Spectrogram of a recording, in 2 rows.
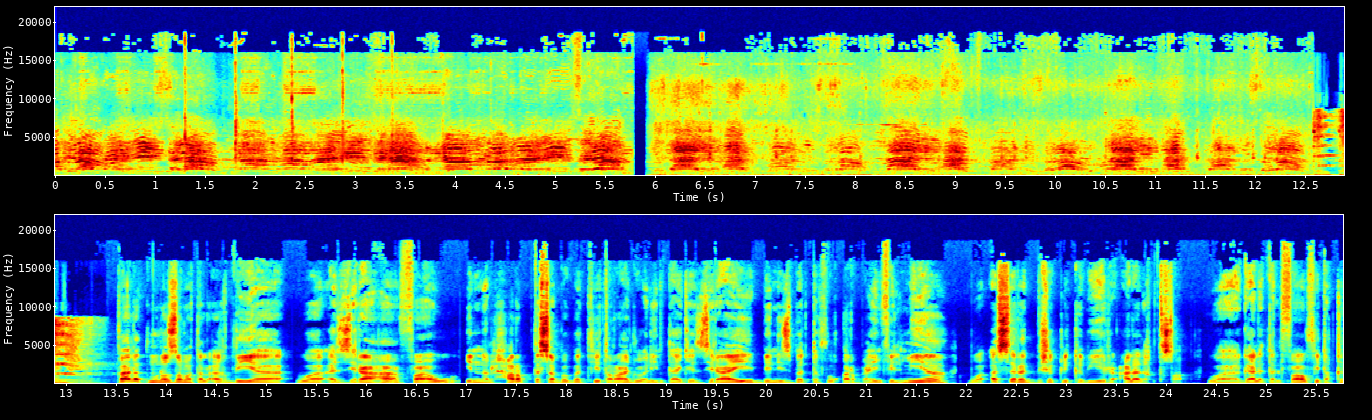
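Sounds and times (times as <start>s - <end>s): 
crowd of women chanting slogans at a peace march in Nyala, Sudan: 0.0s - 12.6s
speech: 13.6s - 25.7s.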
